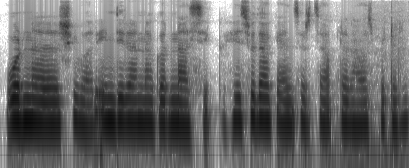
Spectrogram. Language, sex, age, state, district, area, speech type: Marathi, female, 30-45, Maharashtra, Ahmednagar, urban, spontaneous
